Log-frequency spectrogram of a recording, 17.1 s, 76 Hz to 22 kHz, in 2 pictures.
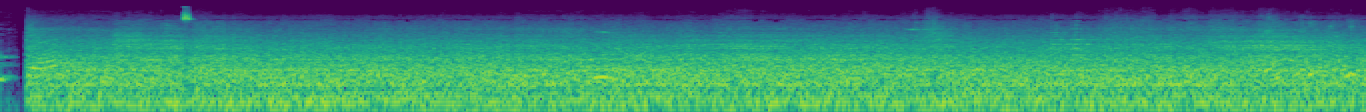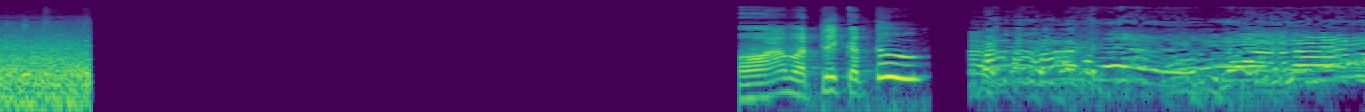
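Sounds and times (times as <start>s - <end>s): factory machinery running: 0.2s - 9.1s.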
